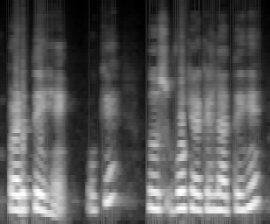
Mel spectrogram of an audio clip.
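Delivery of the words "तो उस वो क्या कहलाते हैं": ordinary delivery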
